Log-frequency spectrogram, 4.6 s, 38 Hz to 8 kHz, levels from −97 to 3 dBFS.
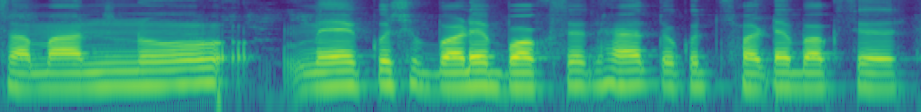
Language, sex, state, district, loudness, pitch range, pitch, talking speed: Hindi, male, Jharkhand, Garhwa, -18 LUFS, 125-140 Hz, 130 Hz, 145 wpm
